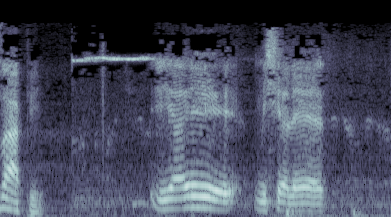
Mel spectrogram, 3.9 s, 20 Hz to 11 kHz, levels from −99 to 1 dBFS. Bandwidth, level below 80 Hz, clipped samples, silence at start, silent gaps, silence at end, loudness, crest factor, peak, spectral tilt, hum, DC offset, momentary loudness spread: 7.8 kHz; -46 dBFS; under 0.1%; 0 s; none; 0.05 s; -20 LUFS; 18 dB; -4 dBFS; -4 dB/octave; none; under 0.1%; 14 LU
